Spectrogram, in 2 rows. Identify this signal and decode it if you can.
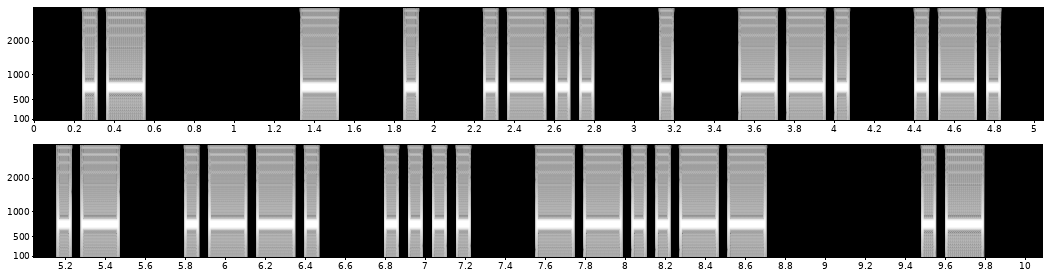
Morse code, heard as a keyed tone, about 20 wpm, spaced as for 15 wpm, 750 Hz. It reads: A TELEGRAPH, A
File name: cw / fists / Short-Story-6-15wpm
